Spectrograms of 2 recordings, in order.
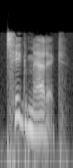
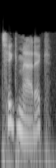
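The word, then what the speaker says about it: ptygmatic: of a big M tig matic the P is silent so TIG Matic TIG Matic folds are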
